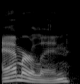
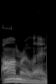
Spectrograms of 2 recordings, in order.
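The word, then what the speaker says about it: Amyrlin: They're calling the Amerlin the Amerlin. It's the Amerlin.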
